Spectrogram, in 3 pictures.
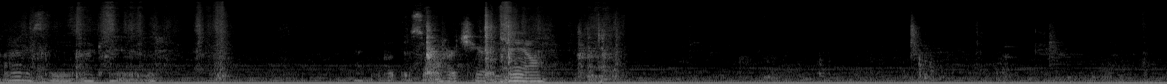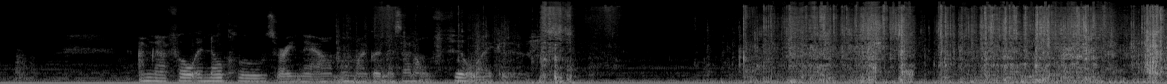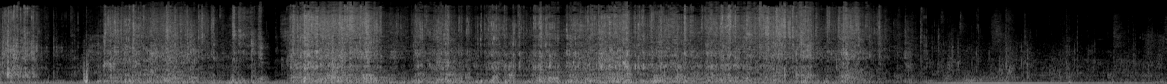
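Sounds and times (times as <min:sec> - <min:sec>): plastic packaging crinkling: 0:18.7 - 0:35.0.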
